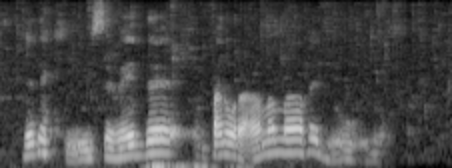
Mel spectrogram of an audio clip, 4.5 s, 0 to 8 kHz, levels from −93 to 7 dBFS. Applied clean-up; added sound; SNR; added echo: classical method log-MMSE.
